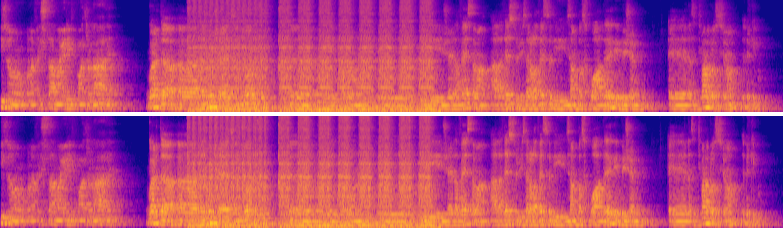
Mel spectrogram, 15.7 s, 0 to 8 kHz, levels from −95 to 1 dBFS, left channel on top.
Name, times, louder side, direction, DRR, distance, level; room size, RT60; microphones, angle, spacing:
voice 1, 0.0-2.3, left 1 dB, 65° left, -2 dB, 0.7 m, -25 dB
voice 2, 2.9-5.4 5.7-12.9 13.3-15.2, right 1 dB, 70° right, 0 dB, 0.8 m, -22 dB
sound 1, 3.7-8.8, right 1 dB, 30° right, 0.4 m, -23 dB
4.2 x 2.1 x 2.5 m, 0.94 s
head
